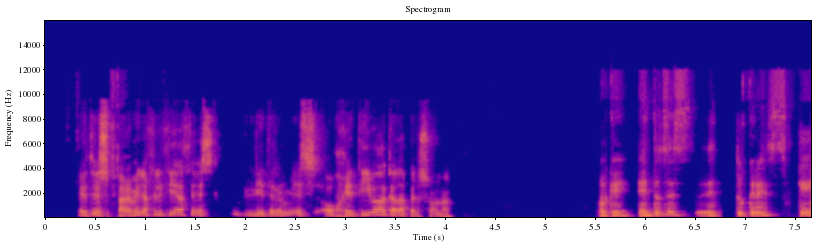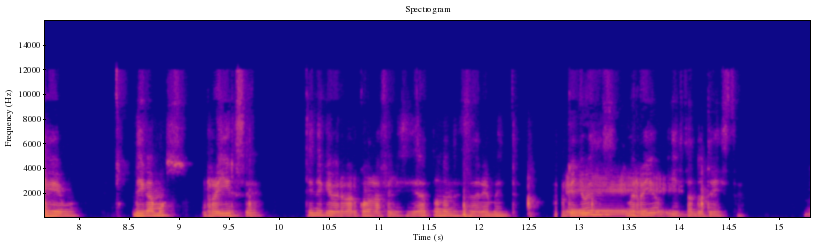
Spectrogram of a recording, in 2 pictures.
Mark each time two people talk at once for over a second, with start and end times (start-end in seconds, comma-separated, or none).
12.8-14.1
